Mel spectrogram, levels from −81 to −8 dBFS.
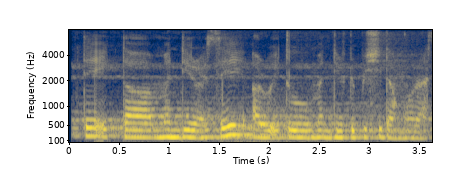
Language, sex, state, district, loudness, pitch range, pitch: Nagamese, female, Nagaland, Dimapur, -15 LUFS, 180-205 Hz, 185 Hz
